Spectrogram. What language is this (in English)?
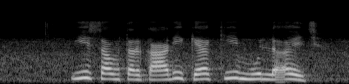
Maithili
